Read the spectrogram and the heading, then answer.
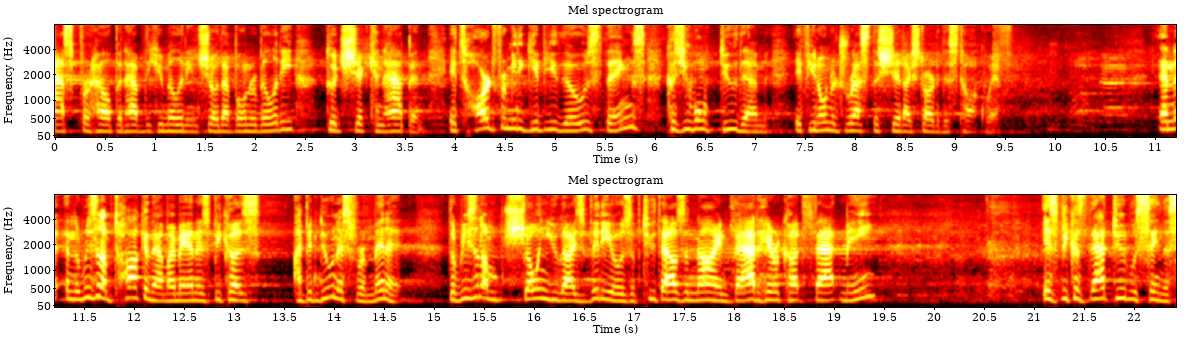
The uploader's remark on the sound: Dropped some real FIRE in this keynote I gave in my home state of New Jersey! Get into some fun Q&A at the end!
